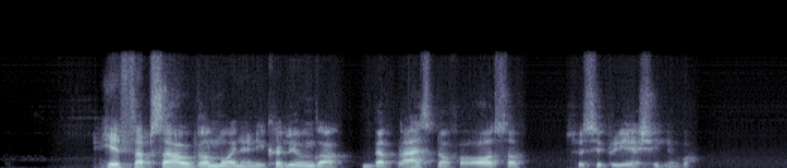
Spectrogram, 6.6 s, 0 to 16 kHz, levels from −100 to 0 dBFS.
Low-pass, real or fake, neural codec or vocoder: 10.8 kHz; fake; codec, 16 kHz in and 24 kHz out, 0.8 kbps, FocalCodec, streaming, 65536 codes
